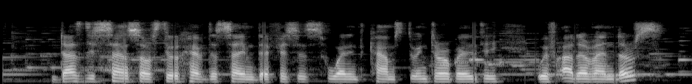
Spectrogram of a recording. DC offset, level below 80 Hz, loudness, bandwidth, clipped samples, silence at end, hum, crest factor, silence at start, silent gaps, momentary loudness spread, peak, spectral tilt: under 0.1%; -60 dBFS; -17 LUFS; 8.4 kHz; under 0.1%; 0 s; none; 16 dB; 0.05 s; none; 10 LU; 0 dBFS; -3.5 dB/octave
